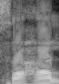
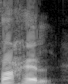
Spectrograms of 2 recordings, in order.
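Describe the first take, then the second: First: The second vowel sounds like 'a'. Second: The second vowel sounds like 'e'. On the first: The speaker calls it wrong. "অনেকে বলে সাহাল" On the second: The speaker calls it right. "সঠিক হচ্ছে সাহেল"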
